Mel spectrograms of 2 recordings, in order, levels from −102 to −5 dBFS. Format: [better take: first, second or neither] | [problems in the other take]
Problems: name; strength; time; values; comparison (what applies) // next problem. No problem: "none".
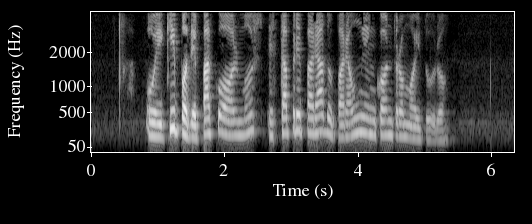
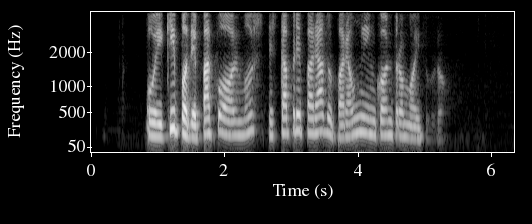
first | noise reduction (neural mask model DeepFilterNet 3)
